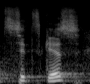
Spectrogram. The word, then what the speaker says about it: Sitges: And we have also visitors coming tomorrow for 2 days from Sitges, that's pronounced right, the strong tournament up in Catalonia in Spain.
